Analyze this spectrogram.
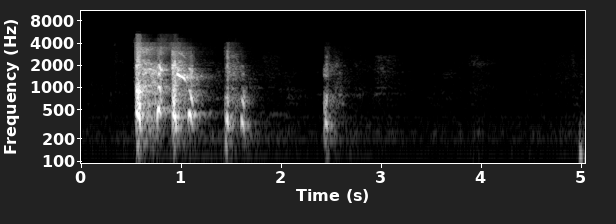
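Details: A burst of about five short, harsh coughs in quick succession, then a single weaker cough, in a quiet room; cough.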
